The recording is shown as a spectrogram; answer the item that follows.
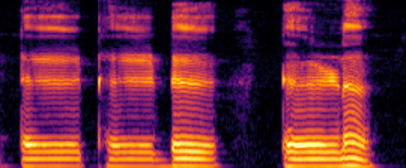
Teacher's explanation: तालु के मूर्धा भाग से जैसे हम उच्चारण कर रहे हैं ट, ठ, ड, ढ, ण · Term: मूर्धन्य व्यंजन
